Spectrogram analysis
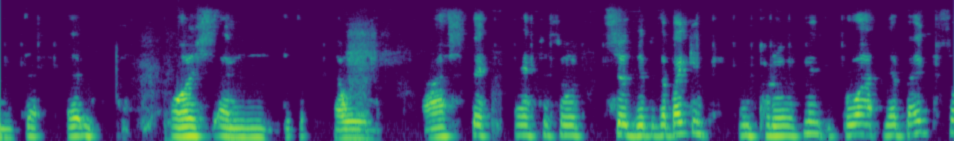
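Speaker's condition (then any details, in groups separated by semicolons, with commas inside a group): Cerebral palsy; unable to walk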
